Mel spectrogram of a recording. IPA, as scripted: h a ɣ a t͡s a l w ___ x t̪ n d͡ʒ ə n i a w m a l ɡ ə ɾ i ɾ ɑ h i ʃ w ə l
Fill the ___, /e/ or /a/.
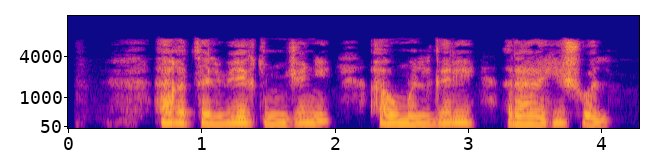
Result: e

